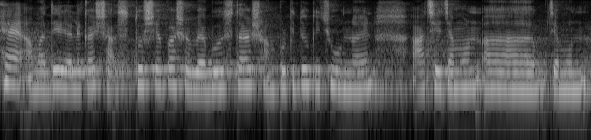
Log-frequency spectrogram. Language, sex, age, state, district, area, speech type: Bengali, female, 18-30, West Bengal, Jalpaiguri, rural, spontaneous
